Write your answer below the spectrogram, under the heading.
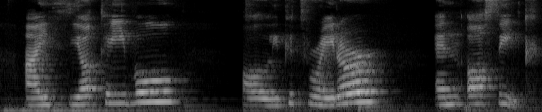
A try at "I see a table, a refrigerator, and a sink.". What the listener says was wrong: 오, 발음도 좋아졌네요.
